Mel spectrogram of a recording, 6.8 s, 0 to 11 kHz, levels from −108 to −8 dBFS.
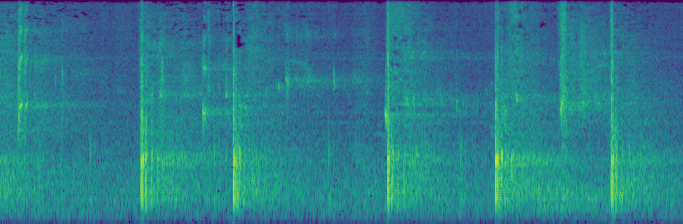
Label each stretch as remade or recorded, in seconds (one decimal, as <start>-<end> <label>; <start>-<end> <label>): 0.0-1.0 recorded; 1.0-1.7 remade; 1.7-2.5 recorded; 2.5-6.8 remade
